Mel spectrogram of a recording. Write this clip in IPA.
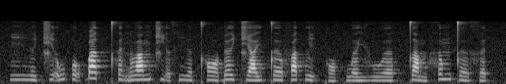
ɣ i̤˨˩ ə̯ t͡ɕ ə̰ː˧˥ w ʔ o̰˧˨ ɓ a˦˥ t̚ t̪ʰ ə̰ː˧˨ n v a˨˦ m t͡ɕ ḭ˧˨ ə̯ x i̤˨˩ ə̯ t̪ʰ ɔ̤˨˩ ɗ əː˧ t͡ɕ aː˨˦ j t̪ əː˧ f a˦˥ t̚ l ḭ˧˨ ə̯ k ɔ̤˨˩ k w ə˧ j v u˧ ə̯ | t̪ a˧˩ m h ə˧ m t̪ ə̤ː˨˩ x ə˨˩ t̚

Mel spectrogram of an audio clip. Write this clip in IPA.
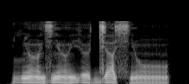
ʎ ə̃ː˨˩ zʲ ə̃ː˧˩˧ j ʏ˧˩˧ dʲ a˧ sʲ õː˨˩

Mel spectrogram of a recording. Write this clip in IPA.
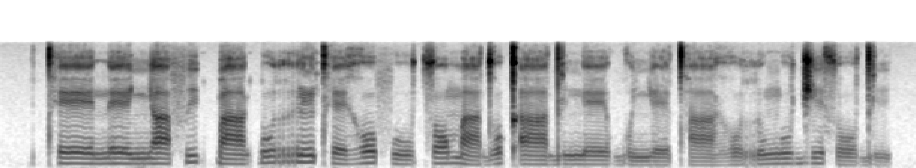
tʰ eː˨ n eː˨ ɲ a˨ f i˦ k͡p aː˨ k͡p u˦ r ĩ˦ tʰ e˨ ɣ o˦ f uː˨ t͡s ɔ˦ m a˨ d o˦ kʼ aː˨ d i˨ ŋ eː˨ ɡʷ i˨ ɲ eː˨ tʰ aː˨ ɣ o˨ r u˦ ŋ u˦ d͡ʒ i˦˨ s oː˨ d i˨

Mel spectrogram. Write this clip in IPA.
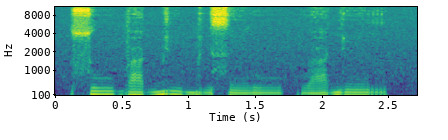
s uː˦ b a˦ ɡ͡b i˦˨ b i˨ s ĩ˨ l uː˨ kʷ a˨˦ ɡ ĩ˦ r

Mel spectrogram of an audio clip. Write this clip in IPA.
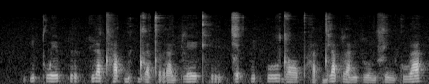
ʔ i˥˩ t̚ k w eː˥˩ p̚ r ɯ˥˩ k̚ h i˥˩ a̯ tʰ a˥˩ p̚ b e˦˥ k̚ d ɯ˩˦ a̯ t r a˩˦ j p l eː˥˩ kʰ r i˦˥ t̚ t͡ɕ a˥˩ t̚ p i˥˩ t̚ p uː˥˩ d ɔː˧ pʰ a˨˩ t̚ d i˥˩ a̯ p l a˧ ŋ p l u˩˦ n s i˨˩ n k u˦˥ a̯

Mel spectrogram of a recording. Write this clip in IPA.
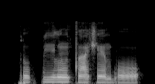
ɾ u˨ k͡p i˧ l ũ˧ t ã˨ ʃ ɛ̃˨ b o˨

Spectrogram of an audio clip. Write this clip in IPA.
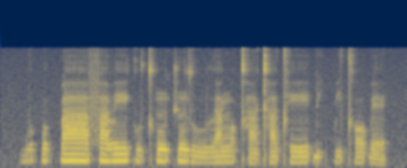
b o˦ k͡p o˦ k͡p aː˦ f a˦ β eː˦ k u˨ tʰ ũ˦ t͡ʃ ũ˦ z uː˨ l a˦ ŋ ɔ˦ kʰ a˨ kʰ a˦ tʰ eː˦ ɓ i˨ k͡p i˦ tʰ ɔ˦ ɓ ɛ˨

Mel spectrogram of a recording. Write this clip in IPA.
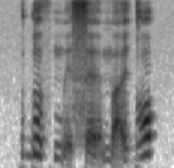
ɗ ʊ θ m ḛ s ɛ̰ m a̰ ɪ̯ ɡ ɔ

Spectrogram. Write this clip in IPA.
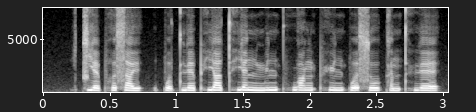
t͡ɕ j ɛ̰˨˩ pʰ ɤ˦ s a˩ ɪ̯ | p ɤ̰˨˩ t̪ ɥ ɛ˧˥ pʰ j ä˥ t̪ʰ j ɛ˥˩ n m y˥ n pʰ w ɑ˥ ŋ pʰ y˧˥ n p ɤ̰˨˩ s o˥˩ ʊ̯ k a˩ n t̪ʰ ɥ ɛ˥˩

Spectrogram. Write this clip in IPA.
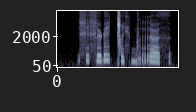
x ɪ x ɪ ɽ ɪː ǀ ʏ ç b ṵ r œ θ

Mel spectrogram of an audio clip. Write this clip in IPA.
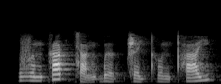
v ə˧ m k a˦˥ k̚ c a˨˩˨ ŋ ɓ əː˨˩ k̚ ʂ ɛ˨˩ j t̪ʰ o˨˩ n t̪ʰ a˧˥ j

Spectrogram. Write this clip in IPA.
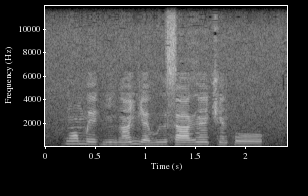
ɡ ɔ̃˧ m eː˨ ɡ͡b ĩ˨ ɡ ã˨˦ ɲ ɛ˨ v ɨ˧ s aː˧ ɣ ɛ̃˧ t͡ʃ ɛ̃˨ k͡p oː˨

